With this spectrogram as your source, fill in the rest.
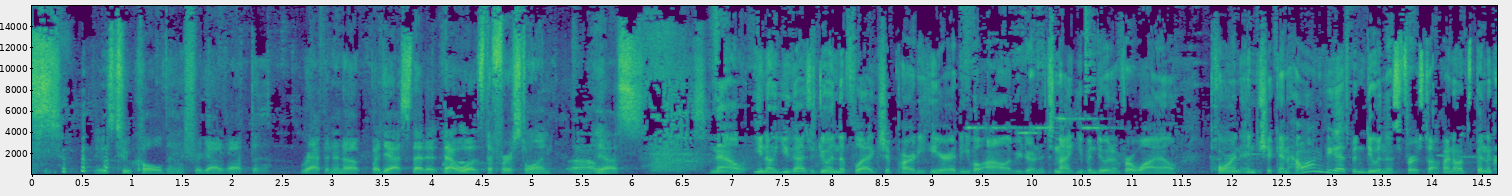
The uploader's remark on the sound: In an interview recorded at Evilolive the day after Spring Awakening.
